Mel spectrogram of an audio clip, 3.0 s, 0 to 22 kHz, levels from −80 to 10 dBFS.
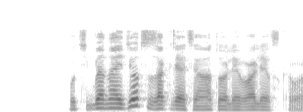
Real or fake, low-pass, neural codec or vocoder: real; 7.2 kHz; none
